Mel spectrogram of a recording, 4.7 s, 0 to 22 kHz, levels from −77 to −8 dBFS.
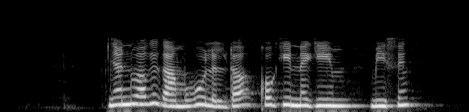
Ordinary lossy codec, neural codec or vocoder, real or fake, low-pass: none; none; real; 5.4 kHz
